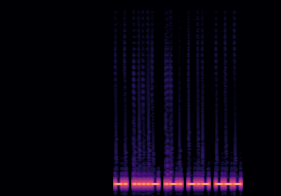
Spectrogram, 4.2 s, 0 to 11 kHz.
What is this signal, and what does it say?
Morse code, heard as a keyed tone, about 36 wpm, 700 Hz. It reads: N4RKO
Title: USA Call Signs - 5 Characters - 35wpm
